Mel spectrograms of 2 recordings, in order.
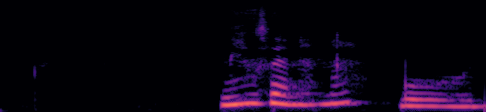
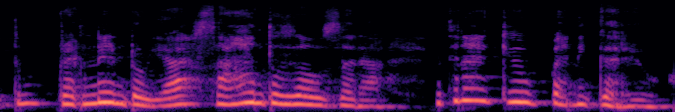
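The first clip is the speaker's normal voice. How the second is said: louder, exasperated acted scolding; mild shouting; 3 semitones higher, 5 dB louder than usual. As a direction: raise your voice to make them calm down. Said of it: "थोड़ा चिल्ला कर बोल दिया था". (थोड़ा चिल्लाकर, झुंझलाते हुए)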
